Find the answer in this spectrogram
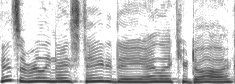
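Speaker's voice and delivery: put-on female voice, pitched very high. Retelling what a date said when first meeting: female voice impression of Janine. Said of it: "if I try to do a female voice impression".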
